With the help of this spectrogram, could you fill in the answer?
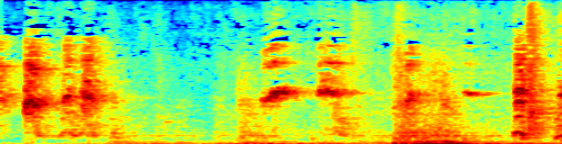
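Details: Miniature dachshund playing, giving yipping barks mixed with drawn-out high whines, spaced irregularly, with low rumbling noise beneath.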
